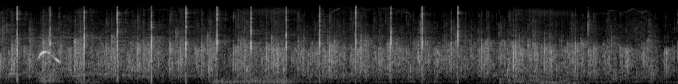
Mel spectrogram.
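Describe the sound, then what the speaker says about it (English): At the Climathon Global Awards Ceremony, an audience gives scattered, individually distinct hand claps for the local organizers, sparse and uneven rather than a dense roar, moderately close in a quiet room. "I would like to have a big hand of applause for the unsung heroes of Climathon"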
